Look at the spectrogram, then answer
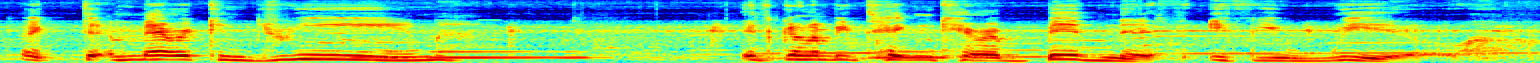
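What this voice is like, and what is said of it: Imitates another person's voice. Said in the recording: “I can't do a very good Dusty Rhodes impersonation ... he had that jive way of talking”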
